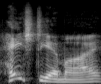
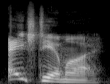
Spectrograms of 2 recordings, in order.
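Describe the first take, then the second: First: The letter H begins with an h sound. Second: The letter H begins without an h sound. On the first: The speaker calls it right. "that's why H D M I is H D M I" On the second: The speaker calls it wrong. "not H D M I"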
